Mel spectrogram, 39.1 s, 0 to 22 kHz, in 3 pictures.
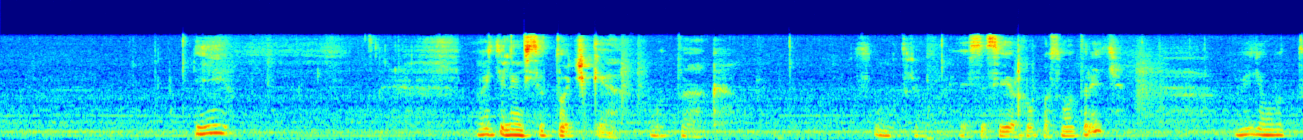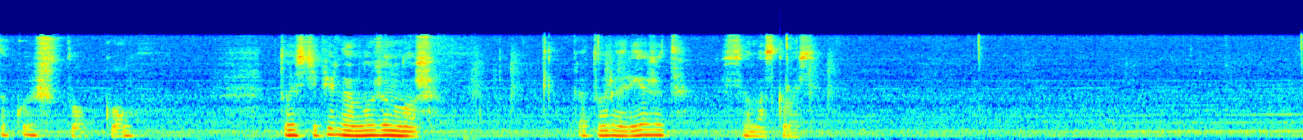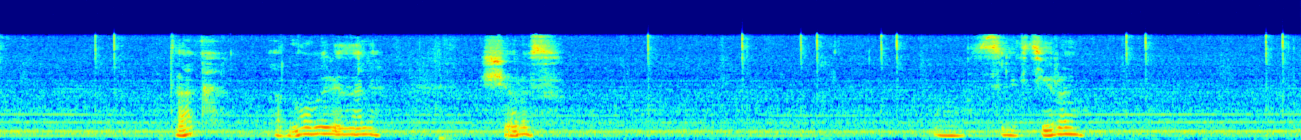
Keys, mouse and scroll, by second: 5.1 click, 7.9-10.2 middle drag, 10.2 KP_7, 19.0-22.0 drag, 22.8 click, 27.0 click, 32.5 click, 34.1 click, 34.8 click, 37.3-39.0 drag.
